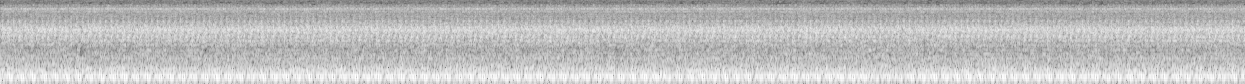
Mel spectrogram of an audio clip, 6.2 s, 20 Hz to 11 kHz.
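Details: 2013 Kia Soul 1.6L just after alternator replacement with a used low-mileage unit, first start: smooth, even idle with a steady low hum and no belt squeal or chirp; the engine sounds healthy.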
